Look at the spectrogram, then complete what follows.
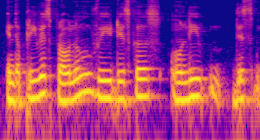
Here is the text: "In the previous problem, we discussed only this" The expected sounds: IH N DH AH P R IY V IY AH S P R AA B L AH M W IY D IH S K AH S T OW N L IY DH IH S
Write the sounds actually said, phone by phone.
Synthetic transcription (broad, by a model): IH N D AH P R IY V IY AH S P R AA B L AH M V IY D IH S K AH S OW N L IY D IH S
